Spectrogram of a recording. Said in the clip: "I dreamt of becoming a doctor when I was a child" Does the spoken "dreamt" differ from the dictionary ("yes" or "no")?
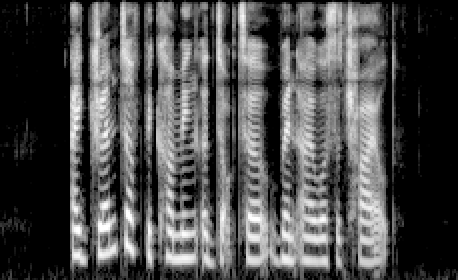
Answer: no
